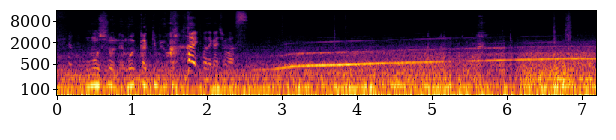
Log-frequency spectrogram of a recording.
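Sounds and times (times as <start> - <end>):
low road and motor rumble: 0.0 - 7.1
speech: 0.5 - 3.4
electric car Active Sound Control synthetic whine while accelerating: 2.6 - 7.1.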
